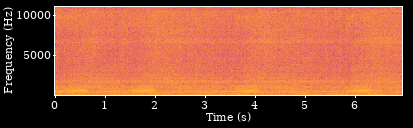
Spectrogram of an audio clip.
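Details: Vespa two-stroke scooter after a carburetor cover (deksel karbu) setting for flooding and hard starting, with ignition normal and oil topped up as it seemed low; it runs steadily and picks up cleanly on throttle blips every couple of seconds, running fine.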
